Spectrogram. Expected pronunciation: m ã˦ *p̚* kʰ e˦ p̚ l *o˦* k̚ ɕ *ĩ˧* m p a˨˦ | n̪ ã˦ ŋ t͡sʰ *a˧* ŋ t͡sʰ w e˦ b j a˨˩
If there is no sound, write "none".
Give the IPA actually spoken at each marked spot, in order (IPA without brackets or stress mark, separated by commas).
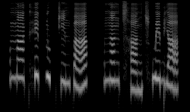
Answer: none, u˦, ĩ˧, a˨˩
